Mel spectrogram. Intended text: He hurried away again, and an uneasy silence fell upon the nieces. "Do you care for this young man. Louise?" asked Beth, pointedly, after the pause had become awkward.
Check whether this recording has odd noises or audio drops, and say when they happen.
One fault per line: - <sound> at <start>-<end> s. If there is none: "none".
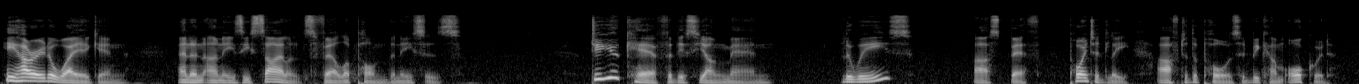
none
